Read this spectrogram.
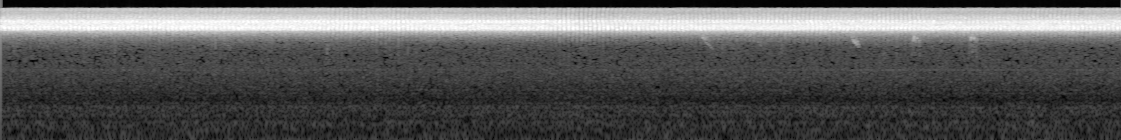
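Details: Night-time crickets keep up a continuous, even, high shrill of chirping from start to finish, with a handful of faint short higher ticks late on and a quiet low background hum.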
